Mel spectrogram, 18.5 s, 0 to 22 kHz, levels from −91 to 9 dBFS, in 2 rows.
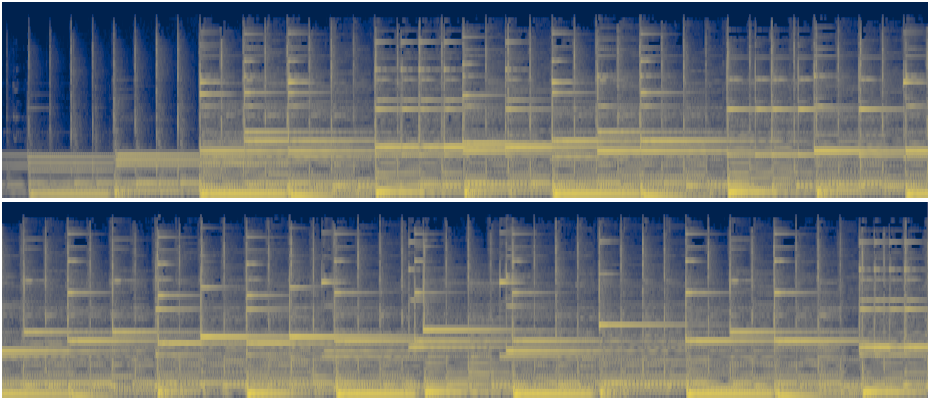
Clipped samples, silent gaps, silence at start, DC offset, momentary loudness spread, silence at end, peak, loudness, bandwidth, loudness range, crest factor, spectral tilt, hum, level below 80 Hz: under 0.1%; none; 0.05 s; under 0.1%; 8 LU; 0 s; 0 dBFS; -14 LUFS; 15.5 kHz; 2 LU; 14 dB; -4.5 dB/octave; none; -20 dBFS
